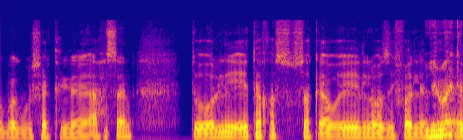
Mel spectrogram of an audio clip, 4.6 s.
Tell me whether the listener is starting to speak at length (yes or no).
yes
